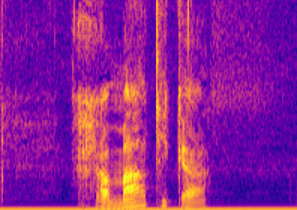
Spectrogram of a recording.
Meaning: 1. grammar (rules for speaking and writing a language) 2. grammatical manual
- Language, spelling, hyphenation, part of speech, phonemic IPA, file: Dutch, grammatica, gram‧ma‧ti‧ca, noun, /ˌɣrɑˈmaː.ti.kaː/, Nl-grammatica.ogg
